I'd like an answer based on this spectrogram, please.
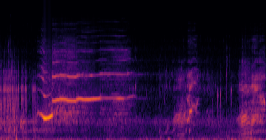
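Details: Humpback whales, six adults playing in open sea off ʻEua, Tonga, sing close to swimmers: a rising tonal whoop leads into a long steady high moan with overtones, then low grunting rumbles and bubbly underwater noise.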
